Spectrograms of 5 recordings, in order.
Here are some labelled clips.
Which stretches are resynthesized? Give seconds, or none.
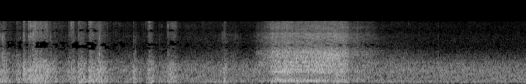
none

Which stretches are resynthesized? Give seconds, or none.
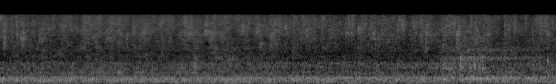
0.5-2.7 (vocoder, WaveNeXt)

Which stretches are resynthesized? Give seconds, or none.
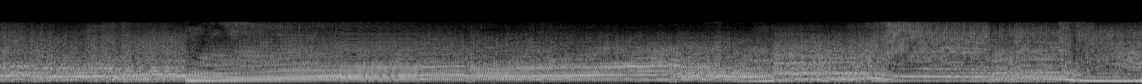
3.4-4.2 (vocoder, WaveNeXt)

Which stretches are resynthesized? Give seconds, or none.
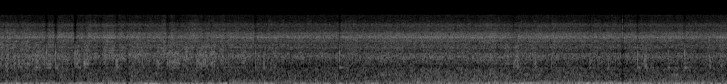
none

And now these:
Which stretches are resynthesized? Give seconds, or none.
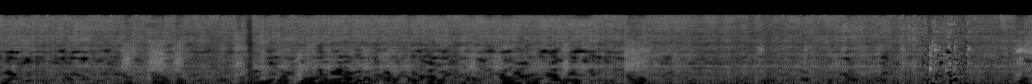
0.0-9.2 (vocoder, WaveNeXt); 9.7-10.3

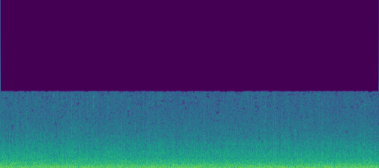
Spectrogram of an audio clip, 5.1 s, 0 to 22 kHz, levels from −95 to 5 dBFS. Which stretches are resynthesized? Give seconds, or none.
none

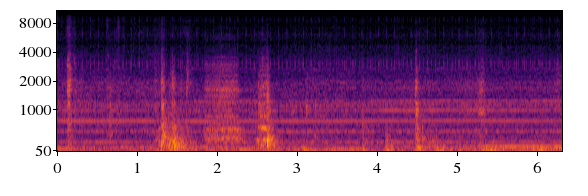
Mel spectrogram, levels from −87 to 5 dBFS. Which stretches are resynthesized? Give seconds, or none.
none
